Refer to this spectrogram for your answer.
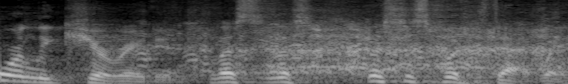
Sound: audience laughing

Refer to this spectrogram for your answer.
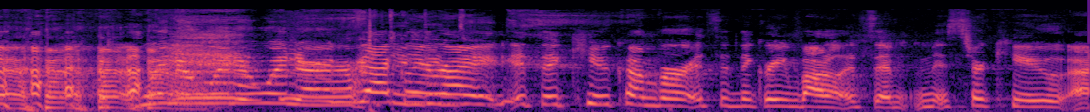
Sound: laughter

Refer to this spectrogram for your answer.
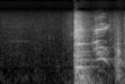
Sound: thunk

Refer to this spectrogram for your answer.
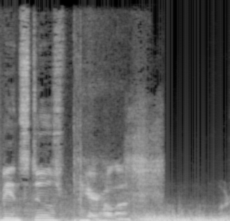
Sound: static sound

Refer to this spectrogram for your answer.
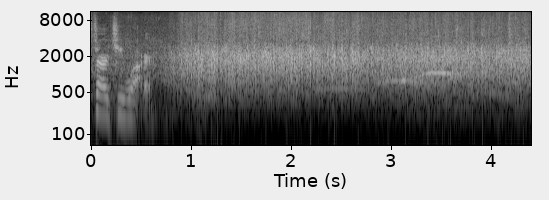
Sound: applause

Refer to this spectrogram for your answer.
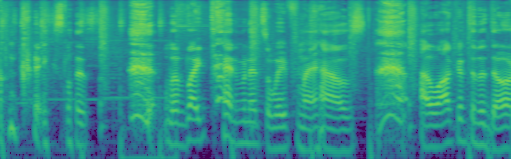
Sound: laughs

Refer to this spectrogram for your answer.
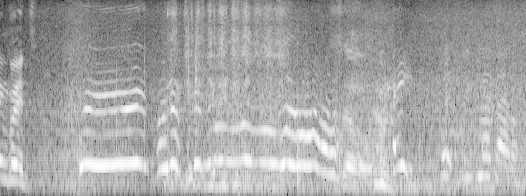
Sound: Pokémon makes weird sounds

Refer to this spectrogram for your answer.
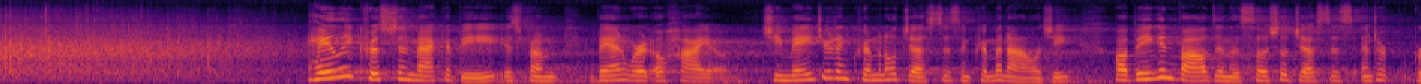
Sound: applause

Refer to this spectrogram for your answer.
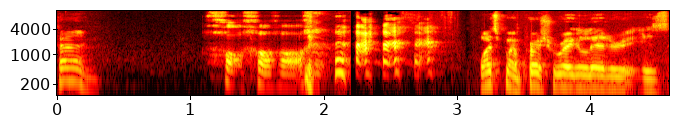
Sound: both laughing

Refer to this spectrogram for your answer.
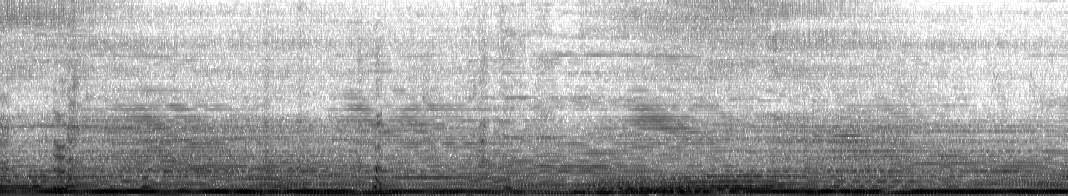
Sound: chants

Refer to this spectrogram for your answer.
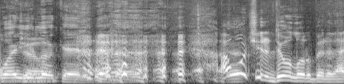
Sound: laughter

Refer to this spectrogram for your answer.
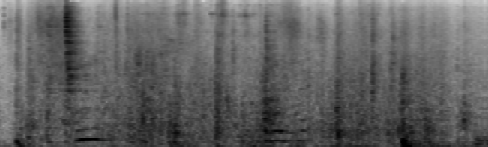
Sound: Marie muttering

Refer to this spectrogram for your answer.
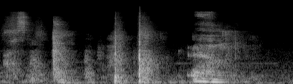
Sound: hands smacking

